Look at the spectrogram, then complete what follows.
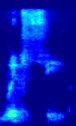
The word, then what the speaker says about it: Whitefield: wesley and george whitfield george whitefield i'd like to pronounce his name whitfield this great this great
